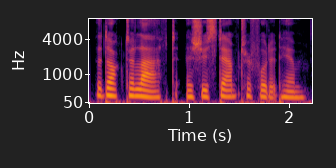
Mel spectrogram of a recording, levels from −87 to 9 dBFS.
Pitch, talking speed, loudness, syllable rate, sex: 180 Hz, 270 wpm, -20 LUFS, 6.4 syllables/s, female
